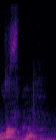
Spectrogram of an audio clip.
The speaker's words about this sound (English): And yeah, that's my dog in the background snoring. So you guys are gonna you guys are gonna hear her making her weird uh, snoring dog noises.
